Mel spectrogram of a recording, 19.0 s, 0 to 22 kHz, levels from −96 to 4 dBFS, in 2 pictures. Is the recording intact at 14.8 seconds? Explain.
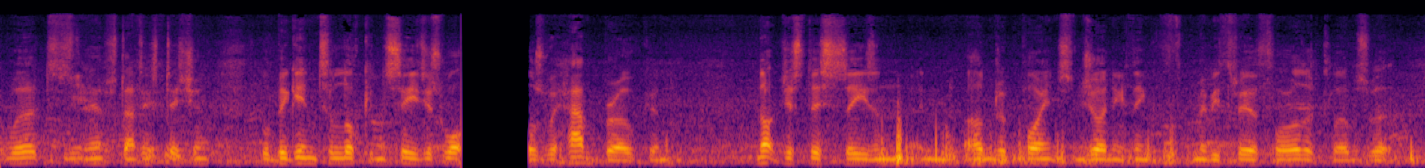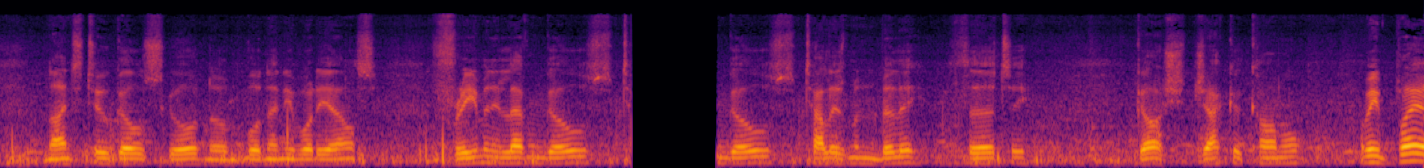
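No. At 14.8 seconds the sound is inside a stream reconnect spanning 13.71 to 14.93 s: after a silence of about 0.57 s a fresh decoder restarts, so the audio resumes 0.65 s earlier and repeats material. That repetition distinguishes it from a plain dropout, which would simply continue.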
